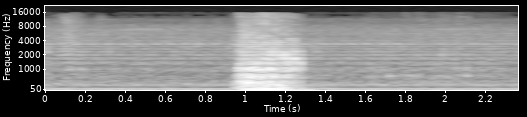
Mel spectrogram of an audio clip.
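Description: Leafy plants rustle as someone brushes through them.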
